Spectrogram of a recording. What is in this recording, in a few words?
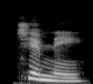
"chimney", inglés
